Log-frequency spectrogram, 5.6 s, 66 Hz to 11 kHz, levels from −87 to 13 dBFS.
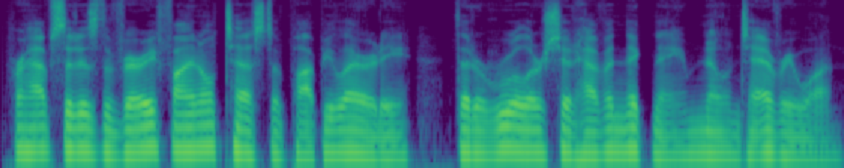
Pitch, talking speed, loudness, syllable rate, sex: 100 Hz, 215 wpm, -17 LUFS, 6.3 syllables/s, male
